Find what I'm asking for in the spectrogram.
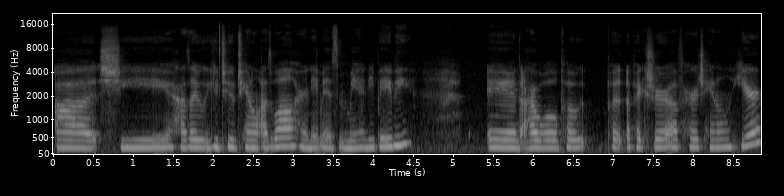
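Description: At a fairly slow pace, a woman speaks with fairly even intonation. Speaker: vlogger. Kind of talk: casual vlog chat. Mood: relaxed, cheerful. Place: home room. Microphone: phone near.

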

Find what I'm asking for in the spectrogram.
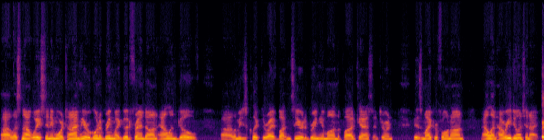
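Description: A man talks at a fairly quick pace with monotone, flat intonation, the sound dry with no echo. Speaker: podcast host. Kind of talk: live show hosting, reading viewer comments. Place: home room.

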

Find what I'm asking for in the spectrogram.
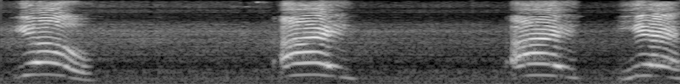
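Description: A woman is heard in a dry sound with no echo, over light background noise. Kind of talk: comedy skit rant. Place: car. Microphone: phone near.

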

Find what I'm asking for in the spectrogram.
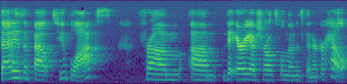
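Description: A woman speaks with an American accent at a moderate pace. Her pitch varies in an ordinary way. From Virginia, US South. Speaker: panel discussant. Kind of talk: panel discussion. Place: hall.

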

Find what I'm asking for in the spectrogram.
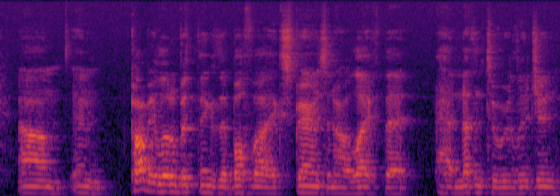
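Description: The man talks at a fairly quick pace with fairly even intonation. Room echo can be heard. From Egypt (Nubian family, southern Egypt). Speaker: podcast co-host. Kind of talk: casual chat. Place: meeting room.

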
